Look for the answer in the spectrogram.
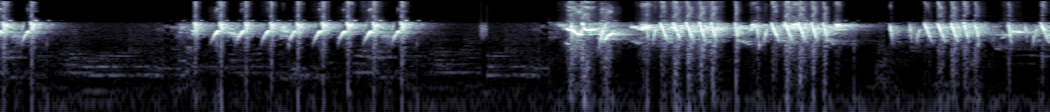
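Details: Bar-winged prinia with a run of quick, high ticking notes, then a loud, sustained, buzzy trill of piercing chips after a short pause.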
